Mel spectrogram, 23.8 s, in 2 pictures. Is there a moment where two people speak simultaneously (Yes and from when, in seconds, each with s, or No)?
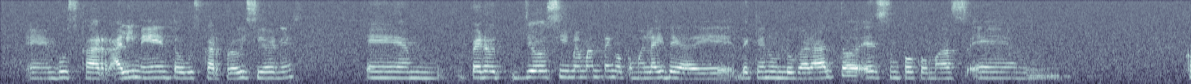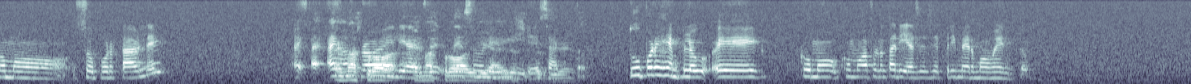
Yes, from 15.2 s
